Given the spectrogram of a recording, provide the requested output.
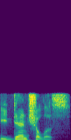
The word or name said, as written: edentulous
